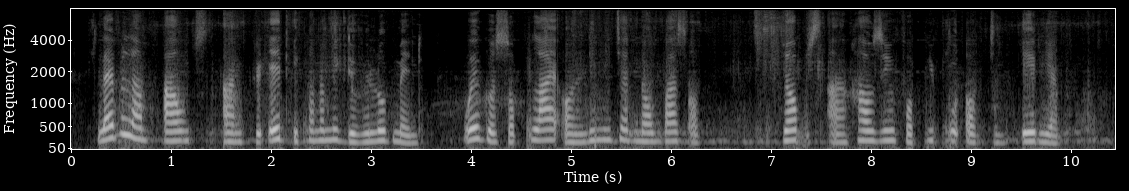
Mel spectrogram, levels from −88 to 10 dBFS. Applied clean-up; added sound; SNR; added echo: neural separator model SepFormer DNS4.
